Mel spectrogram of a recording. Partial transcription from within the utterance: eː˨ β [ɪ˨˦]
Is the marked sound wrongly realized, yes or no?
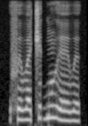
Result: yes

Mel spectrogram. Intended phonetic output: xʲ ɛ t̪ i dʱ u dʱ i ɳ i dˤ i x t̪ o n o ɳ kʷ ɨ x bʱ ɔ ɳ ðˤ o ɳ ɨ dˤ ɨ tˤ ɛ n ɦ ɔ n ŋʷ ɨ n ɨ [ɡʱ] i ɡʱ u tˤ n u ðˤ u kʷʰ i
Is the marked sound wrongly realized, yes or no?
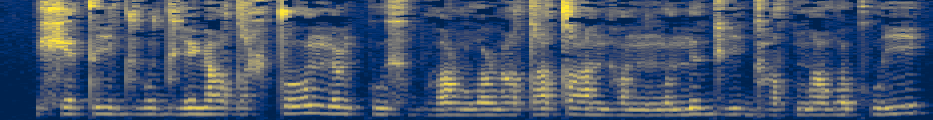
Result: no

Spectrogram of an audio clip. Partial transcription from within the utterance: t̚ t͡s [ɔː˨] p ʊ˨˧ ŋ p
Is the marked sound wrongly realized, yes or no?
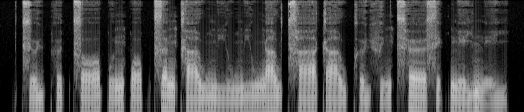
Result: yes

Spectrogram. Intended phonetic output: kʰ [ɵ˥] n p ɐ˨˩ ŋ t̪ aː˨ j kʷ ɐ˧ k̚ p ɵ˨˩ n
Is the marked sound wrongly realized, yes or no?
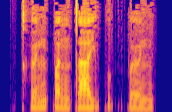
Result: yes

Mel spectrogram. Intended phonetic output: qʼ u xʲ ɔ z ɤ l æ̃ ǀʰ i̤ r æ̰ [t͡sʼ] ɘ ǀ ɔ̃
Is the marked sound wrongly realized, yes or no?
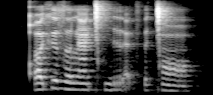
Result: no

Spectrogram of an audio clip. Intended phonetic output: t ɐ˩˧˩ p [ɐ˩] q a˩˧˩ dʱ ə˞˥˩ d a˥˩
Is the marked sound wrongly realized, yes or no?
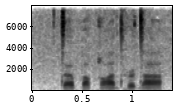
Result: no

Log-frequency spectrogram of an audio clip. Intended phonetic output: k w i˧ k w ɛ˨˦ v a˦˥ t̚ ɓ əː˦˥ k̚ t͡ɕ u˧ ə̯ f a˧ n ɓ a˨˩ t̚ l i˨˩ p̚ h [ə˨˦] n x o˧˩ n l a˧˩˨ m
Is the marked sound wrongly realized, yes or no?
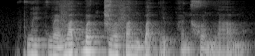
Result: no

